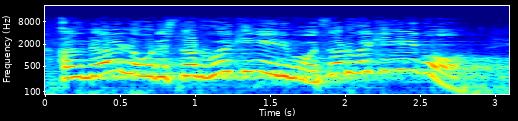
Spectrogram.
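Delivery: high, rushing panic; panicked Peter. Acted. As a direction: cry out as you start to sink.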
